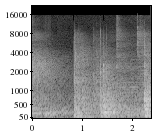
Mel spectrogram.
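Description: Pool shot on a pool table: a sharp knock of cue and balls a little under a second in, followed by a thud of a ball.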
